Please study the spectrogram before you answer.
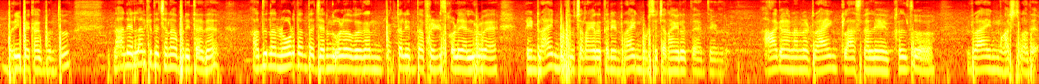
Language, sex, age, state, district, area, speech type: Kannada, male, 45-60, Karnataka, Ramanagara, urban, spontaneous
